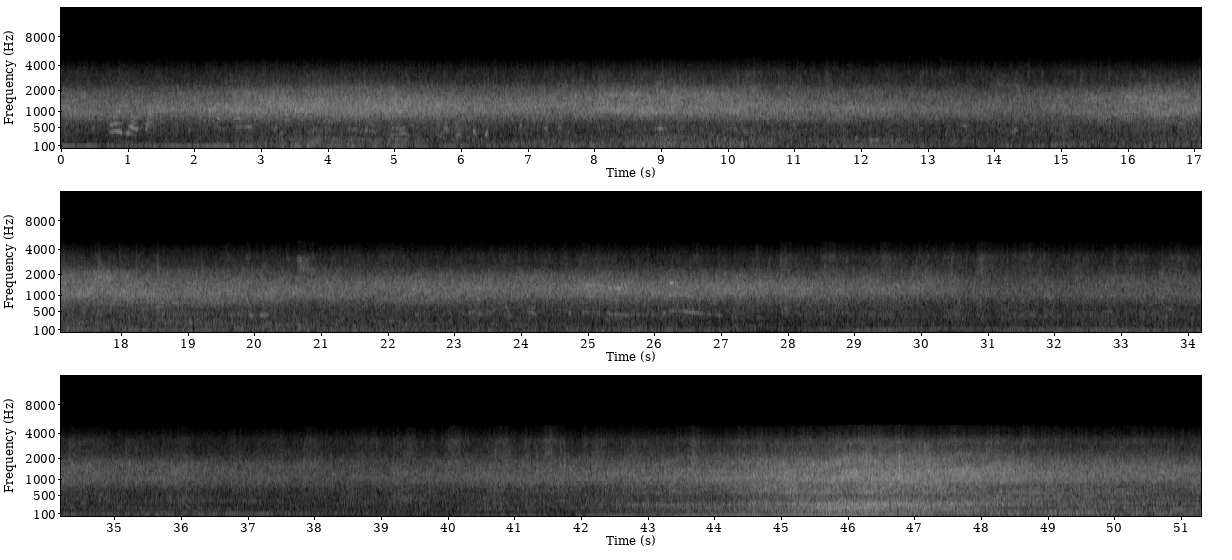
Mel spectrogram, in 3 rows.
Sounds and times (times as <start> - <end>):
Speech: 0.4 - 1.5, 2.3 - 7.7, 19.5 - 21.0, 23.0 - 28.0.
